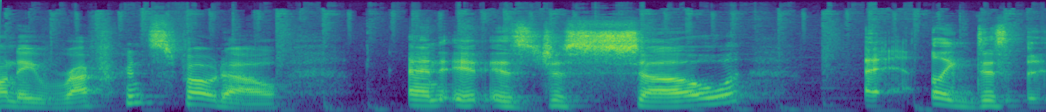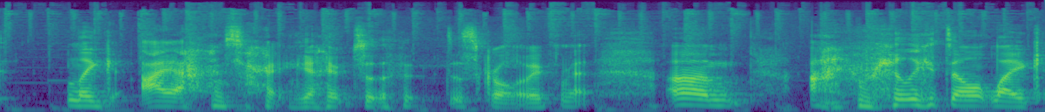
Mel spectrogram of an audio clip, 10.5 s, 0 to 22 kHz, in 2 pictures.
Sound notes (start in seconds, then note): 4.0 wretching; 4.3 gagging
